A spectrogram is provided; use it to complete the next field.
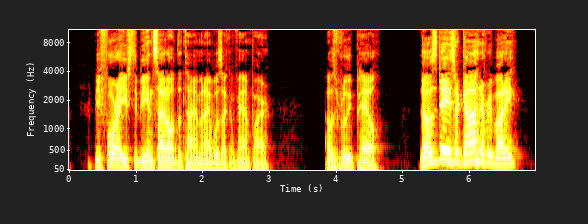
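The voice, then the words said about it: Slightly odd, congested voice. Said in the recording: “my voice is a little weird... remember that cold I talked about last week? It uh, it attacked me”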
